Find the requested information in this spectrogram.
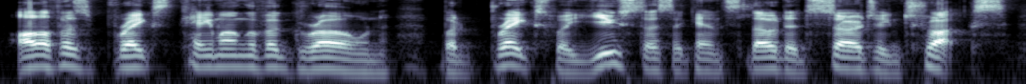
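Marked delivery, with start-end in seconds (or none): none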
